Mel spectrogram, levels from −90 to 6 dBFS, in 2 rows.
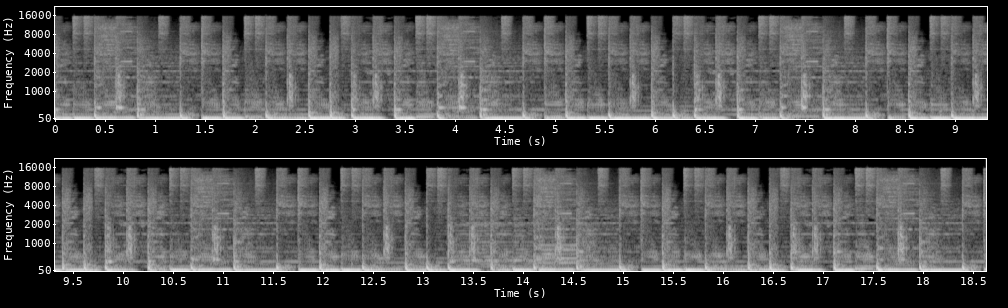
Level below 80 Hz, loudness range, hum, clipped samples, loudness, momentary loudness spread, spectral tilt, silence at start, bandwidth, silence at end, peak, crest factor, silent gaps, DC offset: -16 dBFS; 0 LU; none; under 0.1%; -18 LUFS; 3 LU; -4 dB/octave; 0 s; 16.5 kHz; 0 s; -2 dBFS; 12 dB; none; under 0.1%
